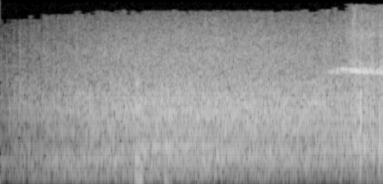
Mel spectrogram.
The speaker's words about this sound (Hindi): मैं करूं तो खूब ताली बजाते हो, आपको करने की बात आए तो उठ जाते हो।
